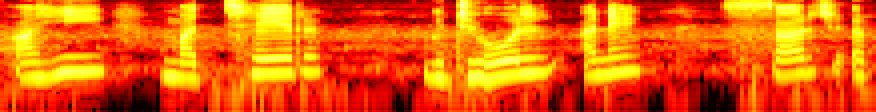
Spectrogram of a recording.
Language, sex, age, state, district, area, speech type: Gujarati, female, 30-45, Gujarat, Kheda, urban, spontaneous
